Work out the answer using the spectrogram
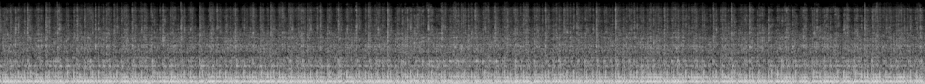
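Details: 85 hp Evinrude outboard on a water hose after new head gaskets, new spark plugs and tightened hose clamps, after earlier overheating: steady, even drone with no knocks, misses or surging; normal running.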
